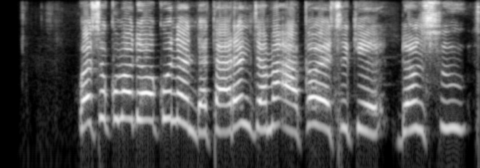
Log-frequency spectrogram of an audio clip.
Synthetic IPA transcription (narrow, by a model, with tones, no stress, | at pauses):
wɐ˦su˦kʷʊ˦ma˦doː˦kʷʊ˦nɐ˨nda˨taː˨ɽɔ˦nd͡ʒɐ˨ma˦ʔaː˨kɐ˦wa˨sʊ˦kʲeː˨dɔ˦nsu˦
